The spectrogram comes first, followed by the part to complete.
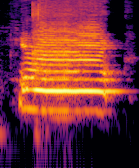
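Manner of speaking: loud, drawn-out honk; yelled truck horn. A narrator's reading. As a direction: blare it like a big truck's horn. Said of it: "yelled a dump truck coming through".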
